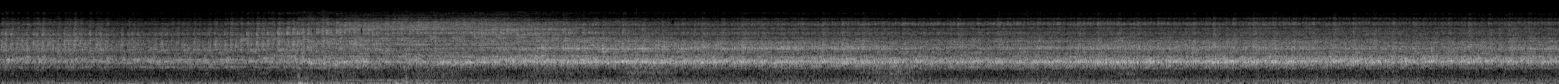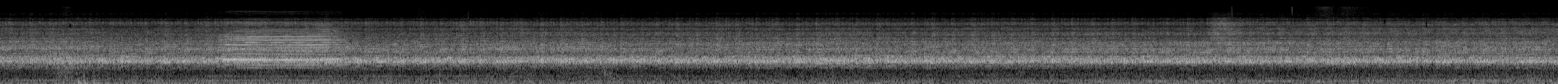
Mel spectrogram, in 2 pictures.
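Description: HO-scale 48 class diesel model locomotive running forward under DCC sound control: a steady mechanical running sound from the model and its small onboard sound speaker. About two thirds of the way through comes a short, higher tone lasting about a second.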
